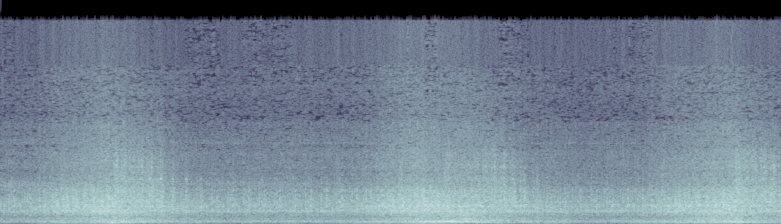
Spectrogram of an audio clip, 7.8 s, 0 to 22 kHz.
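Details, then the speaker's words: 2000 Jeep Cherokee Limited 4.0 replacement engine with new water pump, thermostat, manifold gaskets, rockers, springs and pushrods, revved after startup: metallic rattle rising with revs; bottom end ruled out, top end, owner suspects a couple of lifters. "here's a start up and let you sound hear what it sounds like when you rev it up it actually rattles even more"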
